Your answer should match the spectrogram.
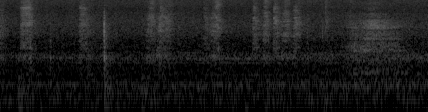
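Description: Near silence, with only a few faint scratches of a marker writing.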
